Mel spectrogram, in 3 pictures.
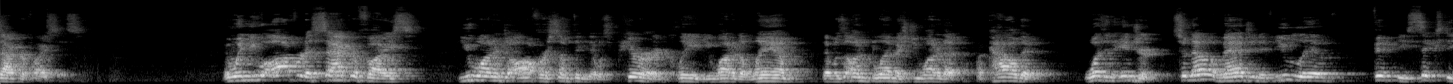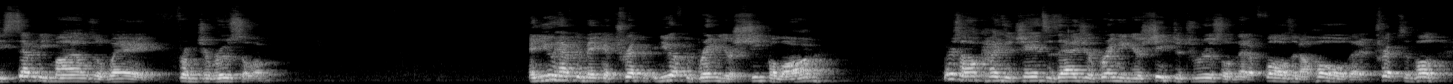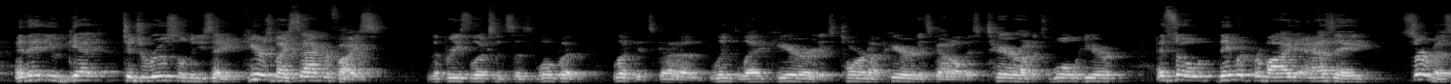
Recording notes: This sermon is only available in audio. Apologies for the poor quality of the audio.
